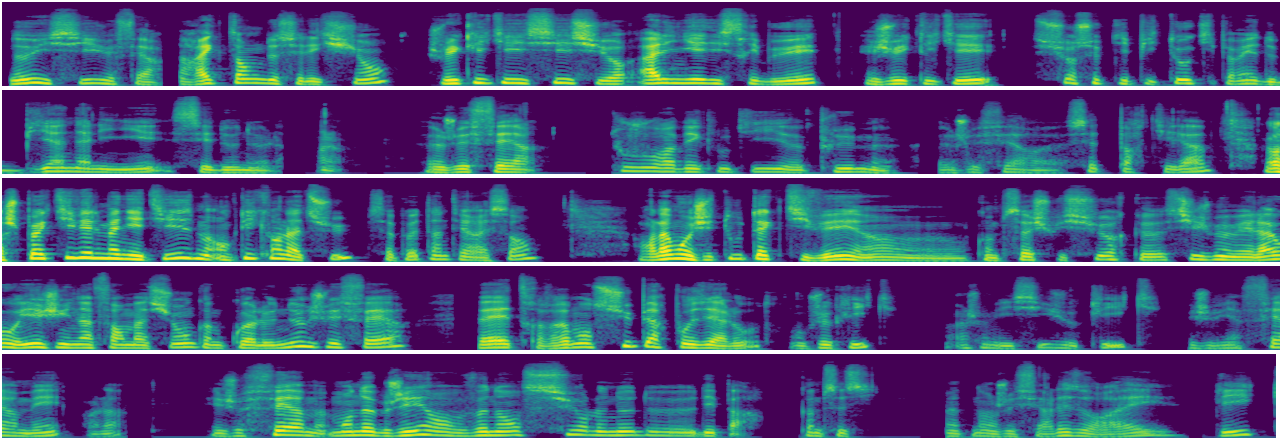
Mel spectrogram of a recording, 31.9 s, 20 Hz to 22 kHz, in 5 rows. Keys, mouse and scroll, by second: 0.8 click, 3.2 click, 5.7 click, 10.2 click, 13.8 click, 14.6 click, 17.6 click, 23.1 click, 24.3 click, 25.6 click, 29.3 click, 31.5 click.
